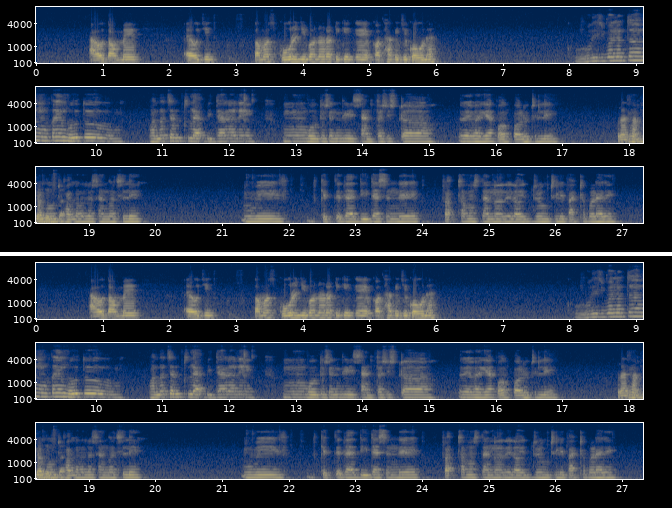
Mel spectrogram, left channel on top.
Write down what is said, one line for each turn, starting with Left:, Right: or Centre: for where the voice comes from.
Left: ଆଉ ତମେ? ହେଉଛି ତମ ସ୍କୁଲ୍ ଜୀବନର ଟିକେ କେ କଥା କିଛି କହୁନା?
Right: ସ୍କୁଲ ଜୀବନ ତ ମୋ ପାଇଁ ବହୁତ ଭଲ ଚାଲୁଥିଲା ବିଦ୍ୟାଳୟରେ। ମୁଁ ବହୁତ ସେମିତି ଶାନ୍ତଶିଷ୍ଟ। ରେ ଭାଇଗାପଢୁଥିଲି।
Left: ପୁରା
Right: ମୋର
Left: ଶାନ୍ତଶିଷ୍ଟ।
Right: ବି ବହୁତ ଭଲ ଭଲ ସାଙ୍ଗ ଥିଲେ ମୁଁ ବି। କେତେଟା ଦିଟା ଶେଣୀରେ ପ୍ରଥମ ସ୍ଥାନରେ ରହି ରହୁଥିଲି ପାଠ ପଢାରେ।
